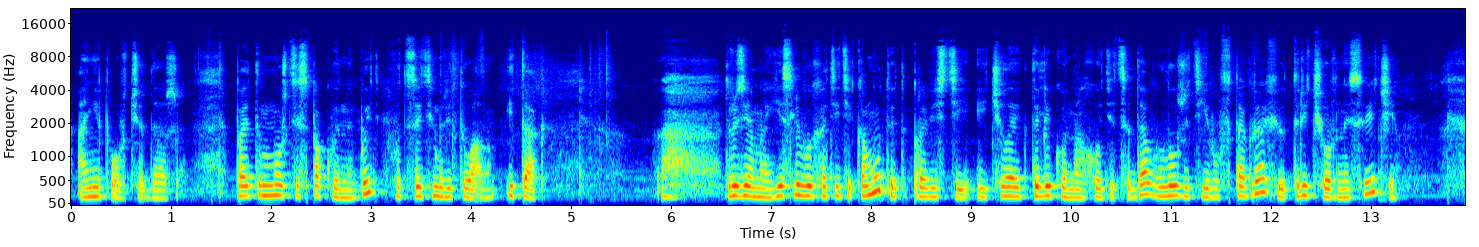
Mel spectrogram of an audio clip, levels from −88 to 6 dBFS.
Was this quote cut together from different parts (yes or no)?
yes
